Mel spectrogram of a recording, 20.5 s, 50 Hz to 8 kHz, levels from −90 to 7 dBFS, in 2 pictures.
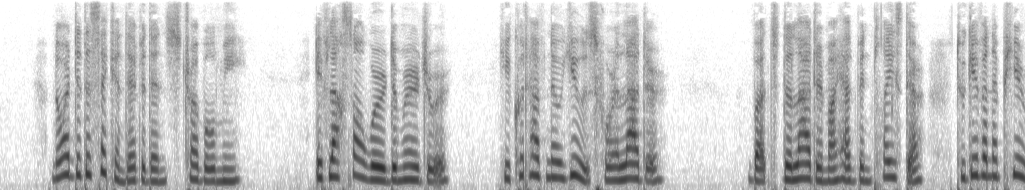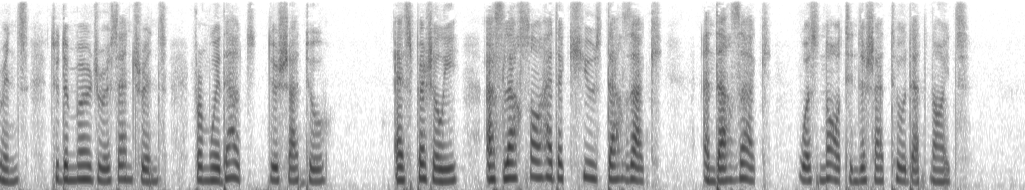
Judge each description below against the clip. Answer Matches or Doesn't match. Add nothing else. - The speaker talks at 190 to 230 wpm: Doesn't match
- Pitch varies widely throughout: Doesn't match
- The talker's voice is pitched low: Doesn't match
